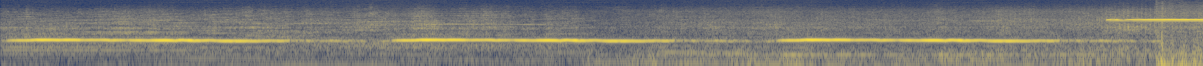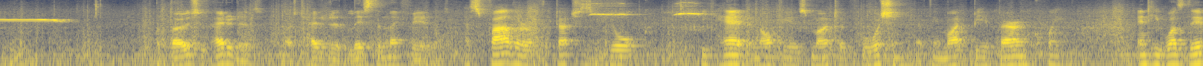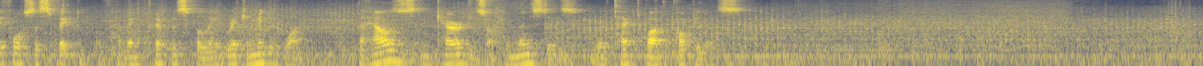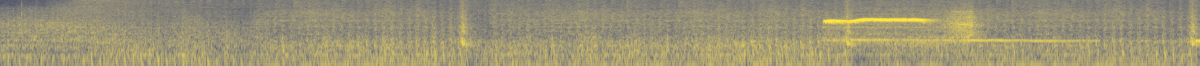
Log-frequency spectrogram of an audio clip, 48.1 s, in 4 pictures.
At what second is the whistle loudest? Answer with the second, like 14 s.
45 s.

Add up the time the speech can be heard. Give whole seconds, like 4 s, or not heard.
18 s.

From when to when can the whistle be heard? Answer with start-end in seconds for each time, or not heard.
11.1-12.8, 17.9-19.1, 44.3-45.9.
